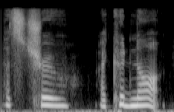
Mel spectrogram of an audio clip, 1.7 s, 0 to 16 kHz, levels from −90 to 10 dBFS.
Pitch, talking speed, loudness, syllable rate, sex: 230 Hz, 170 wpm, -15 LUFS, 3.7 syllables/s, female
